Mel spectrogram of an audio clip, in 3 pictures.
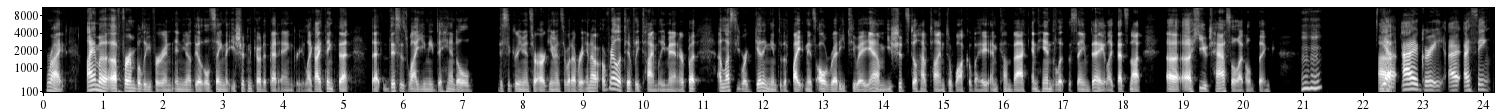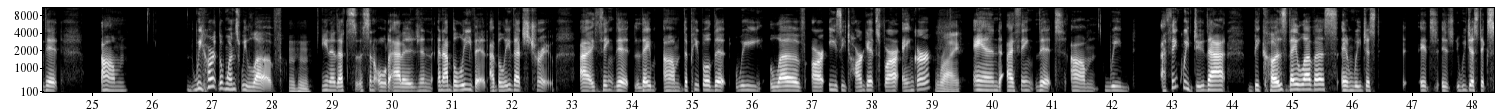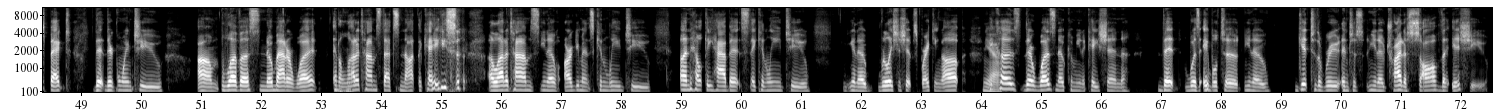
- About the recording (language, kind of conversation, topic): English, unstructured, What does a healthy relationship look like to you?
- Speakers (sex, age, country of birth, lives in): female, 55-59, United States, United States; male, 30-34, United States, United States
- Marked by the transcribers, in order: other background noise; tapping; laughing while speaking: "case"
